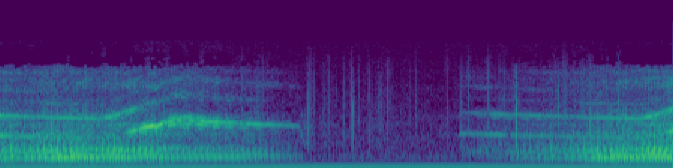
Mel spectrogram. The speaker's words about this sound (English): I'll give the siren all the way. You ought to be able to hear that.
